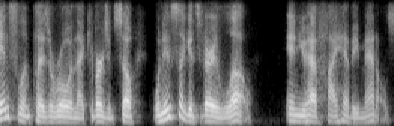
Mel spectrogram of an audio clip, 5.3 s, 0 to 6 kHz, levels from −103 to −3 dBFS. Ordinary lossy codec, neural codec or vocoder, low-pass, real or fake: Opus, 16 kbps; codec, 24 kHz, 0.5 kbps, DualCodec; 5.4 kHz; fake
